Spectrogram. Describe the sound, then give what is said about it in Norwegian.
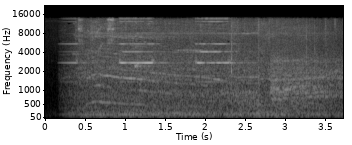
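Trucks weaving between pallet jacks and pallets of fish at a fish wholesaler in Oslo, a steady loud engine drone with faint whining tones that starts abruptly and holds throughout. “På fiskesentralen i Oslo kjører trøkkene slalåm mellom jekketraller og paller med fisk.”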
